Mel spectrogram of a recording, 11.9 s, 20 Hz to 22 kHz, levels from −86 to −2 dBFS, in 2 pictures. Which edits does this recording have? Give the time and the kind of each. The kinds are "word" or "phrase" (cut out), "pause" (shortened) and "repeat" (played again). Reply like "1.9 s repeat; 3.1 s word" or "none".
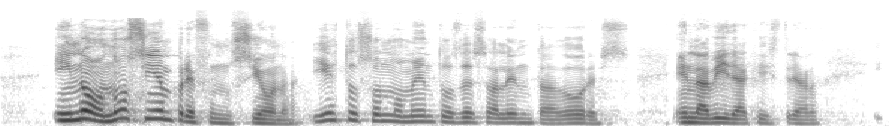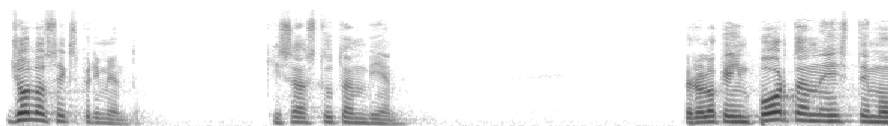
none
